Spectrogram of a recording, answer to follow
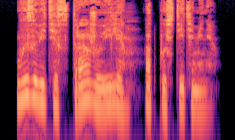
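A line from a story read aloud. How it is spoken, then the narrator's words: Weary plea. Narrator (Russian): устало попросила она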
